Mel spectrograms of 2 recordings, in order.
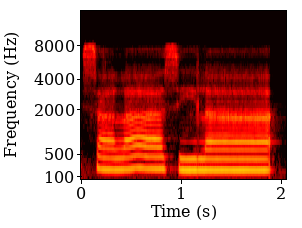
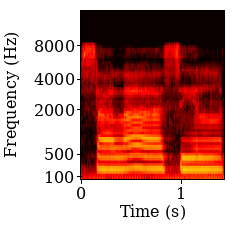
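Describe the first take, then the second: First: The word ends in a long 'a' vowel. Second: The word ends on an unvoweled 'l' consonant. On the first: "di sini menetapkan alif berarti salah sila" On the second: "Salasil karena alifnya dibu dibuang"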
